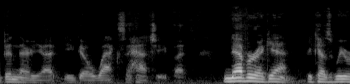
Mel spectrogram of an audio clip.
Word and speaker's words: Waxahachie: We learned from a native Texan how to pronounce what city correctly? – Waxahachie. Waxahachie. – Waxahachie. It's not even spelled the way you think it is.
